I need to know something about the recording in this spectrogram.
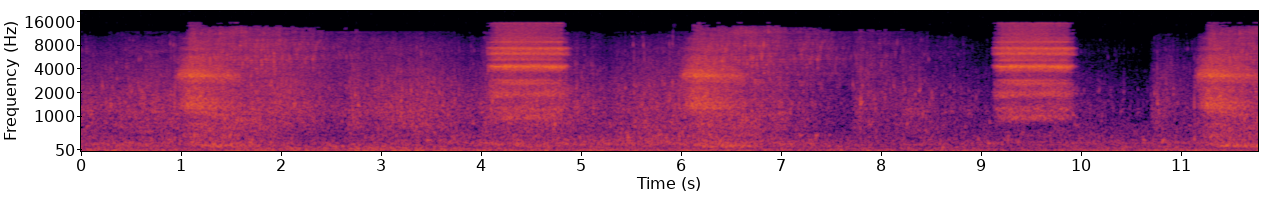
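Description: Swimming strokes swish through water in slow surges.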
